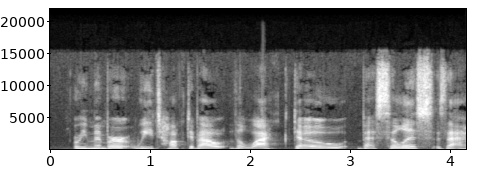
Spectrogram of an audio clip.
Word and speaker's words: Lactobacillus: Remember, we talked about the lactobacillus. Is that how you say it? Lactobacillus, yes.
